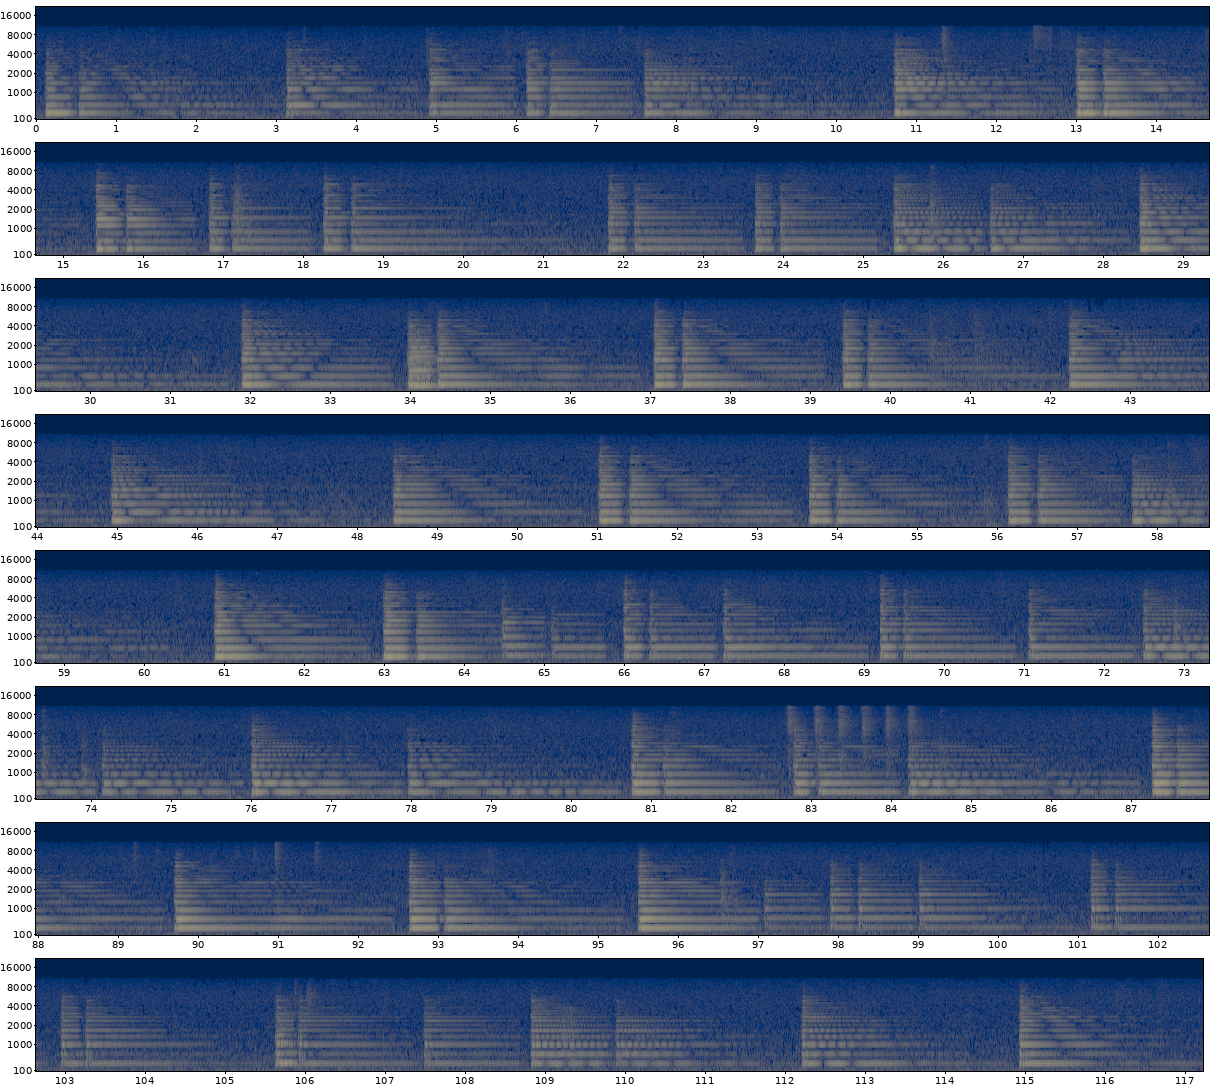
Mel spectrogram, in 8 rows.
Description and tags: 081011 02 tuning piano background noise
piano tuner, first day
